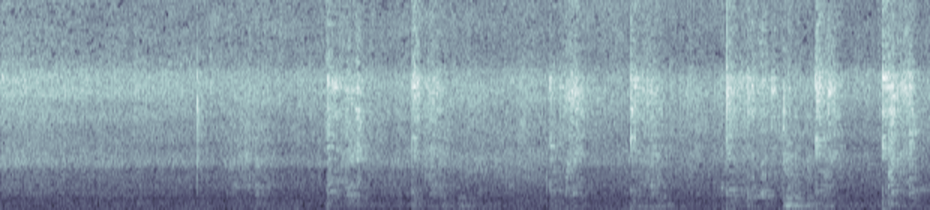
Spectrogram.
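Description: Meat added to fried spiced oil in a pan: a steady low sizzle runs throughout while a spoon scrapes and stirs in irregular bursts, clinking against the pan up close, with no talk.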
